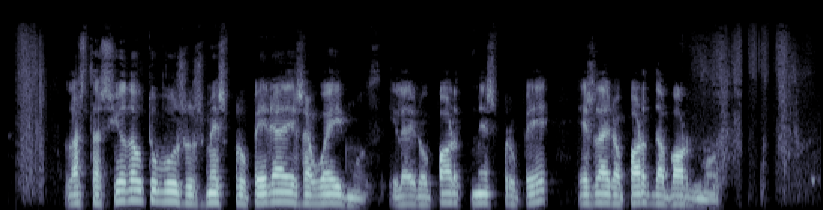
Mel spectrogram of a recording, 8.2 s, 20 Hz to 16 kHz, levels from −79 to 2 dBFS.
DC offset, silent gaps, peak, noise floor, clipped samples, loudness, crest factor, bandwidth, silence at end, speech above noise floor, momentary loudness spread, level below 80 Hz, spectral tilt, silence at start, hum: under 0.1%; none; -2 dBFS; -41 dBFS; under 0.1%; -21 LUFS; 20 dB; 10.5 kHz; 0.25 s; 21 dB; 18 LU; -56 dBFS; -6 dB/octave; 0.2 s; none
